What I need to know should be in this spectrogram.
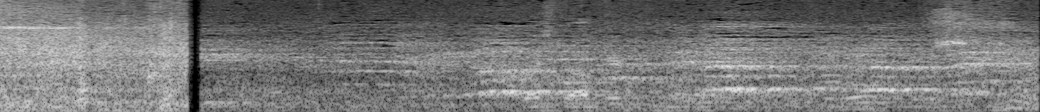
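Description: Young players shout and call out in a large echoing arena.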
